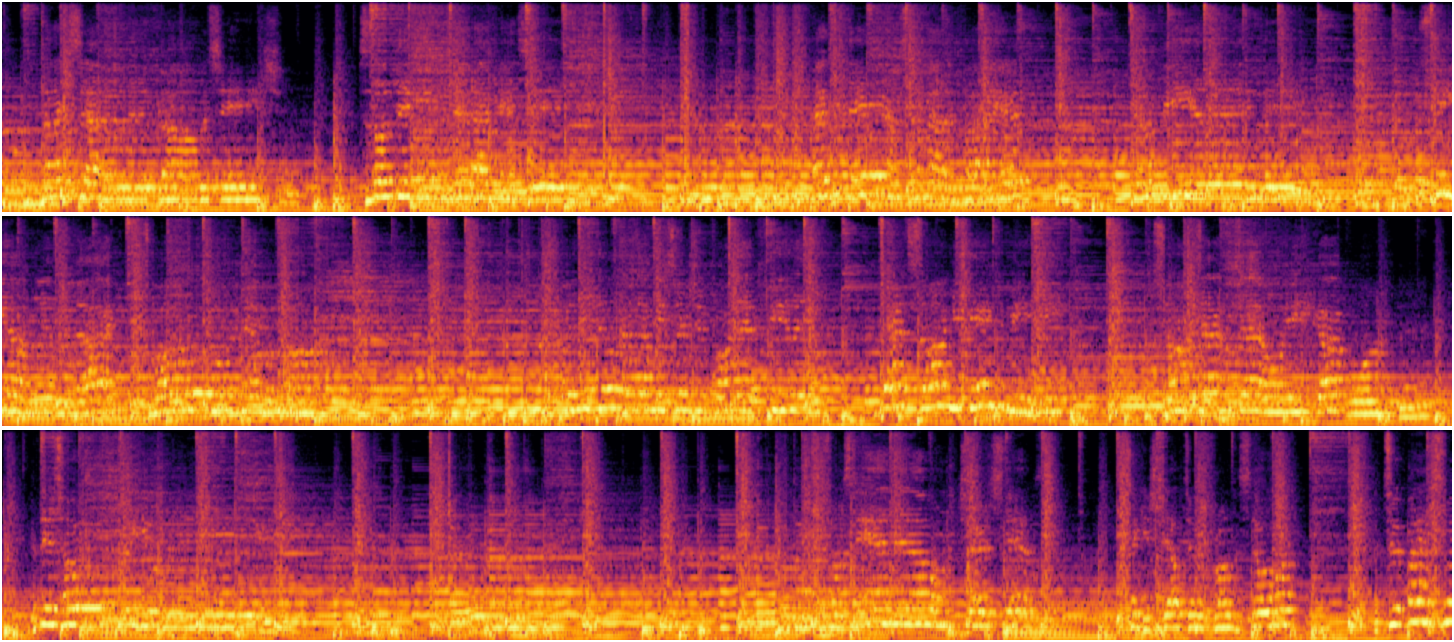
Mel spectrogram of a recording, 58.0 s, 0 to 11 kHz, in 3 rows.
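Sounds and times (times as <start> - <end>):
gliding lead melody: 0.0 - 53.5
live band playing country-rock: 0.0 - 58.0.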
